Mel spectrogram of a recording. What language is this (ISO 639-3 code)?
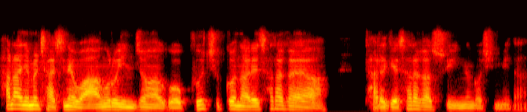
kor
